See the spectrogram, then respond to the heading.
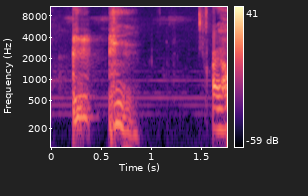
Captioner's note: clears throat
